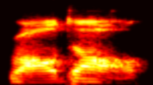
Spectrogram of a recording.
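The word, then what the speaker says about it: Roald Dahl: mentioned my favorite writer R doll which is spelled r o l d o l l r doll it's a tricky name you know it's a it's not an intuitive spelling you know it's okay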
